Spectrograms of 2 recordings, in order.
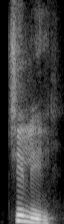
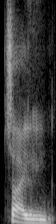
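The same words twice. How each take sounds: First: चिली said as chee-lee, the right way to say the country; चिली, the country's name, not a child; correct name Chile. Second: Put-on चाइल्ड said like the English word child, the version to avoid; चाइल्ड, the mistake the class must not make; wrong form child. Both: Shown as a demonstration. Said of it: "क्या नहीं बोलना?".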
